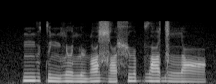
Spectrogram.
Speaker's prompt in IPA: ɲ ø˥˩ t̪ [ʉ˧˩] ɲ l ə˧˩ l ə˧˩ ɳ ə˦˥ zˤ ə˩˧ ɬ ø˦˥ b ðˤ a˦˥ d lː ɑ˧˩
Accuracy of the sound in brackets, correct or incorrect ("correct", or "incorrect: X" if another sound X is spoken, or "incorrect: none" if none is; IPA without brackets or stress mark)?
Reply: incorrect: ə˧˩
